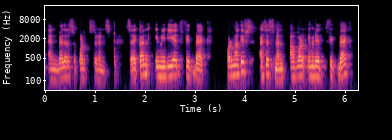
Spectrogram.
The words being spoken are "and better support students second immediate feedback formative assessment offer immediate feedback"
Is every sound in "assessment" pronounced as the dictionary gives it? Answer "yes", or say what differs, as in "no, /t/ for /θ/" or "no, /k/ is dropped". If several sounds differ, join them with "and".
yes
